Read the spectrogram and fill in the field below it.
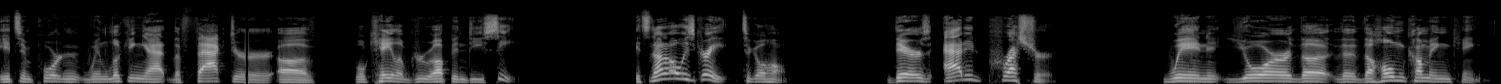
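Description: At 2.45 s, just before "of well", a gap at a join of encoded pieces cuts the speech for about 35 ms. Separately encoded segments, likely around 6 s each, were joined untrimmed, leaving encoder delay and end padding as an abrupt silence with smeared edges.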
